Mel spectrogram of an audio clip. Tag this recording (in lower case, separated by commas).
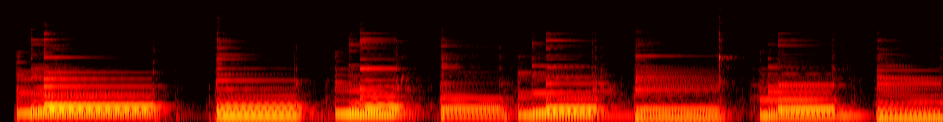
tapping (guitar technique), plucked string instrument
